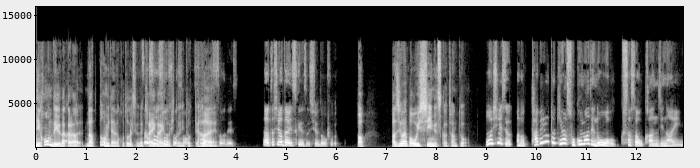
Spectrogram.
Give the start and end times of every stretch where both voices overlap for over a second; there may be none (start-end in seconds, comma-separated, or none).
2.1-3.6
